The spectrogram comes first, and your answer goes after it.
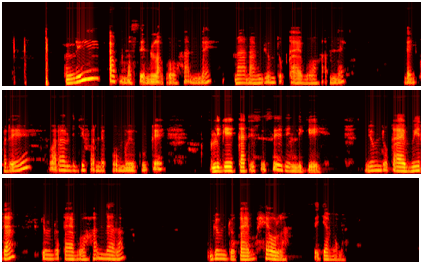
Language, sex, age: Wolof, female, 18-24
